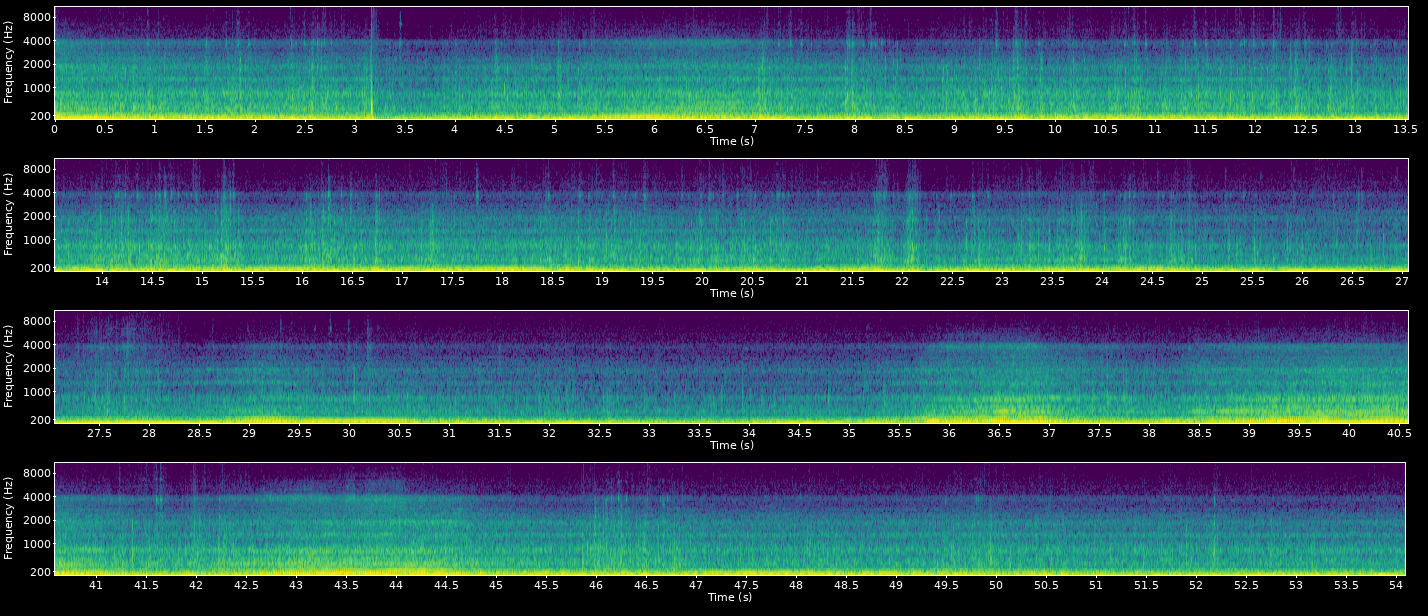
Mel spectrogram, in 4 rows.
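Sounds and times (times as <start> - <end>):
diesel truck engine droning: 0.0 - 54.0.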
